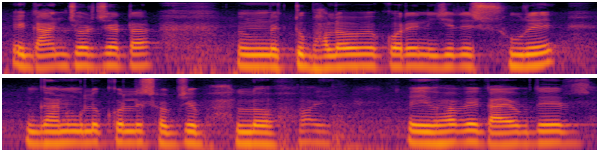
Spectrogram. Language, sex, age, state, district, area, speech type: Bengali, male, 30-45, West Bengal, Purulia, urban, spontaneous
